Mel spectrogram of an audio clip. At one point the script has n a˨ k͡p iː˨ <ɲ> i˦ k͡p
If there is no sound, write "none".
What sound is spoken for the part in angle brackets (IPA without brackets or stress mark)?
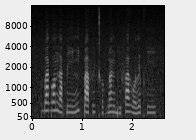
ɲ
